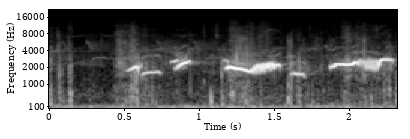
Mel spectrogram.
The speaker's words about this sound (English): Hearing the natural sound of birds.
